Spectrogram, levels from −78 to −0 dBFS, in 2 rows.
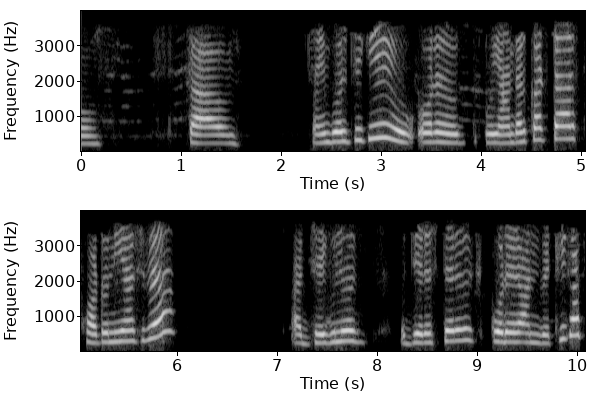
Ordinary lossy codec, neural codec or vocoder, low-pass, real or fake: MP3, 32 kbps; none; 3.6 kHz; real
